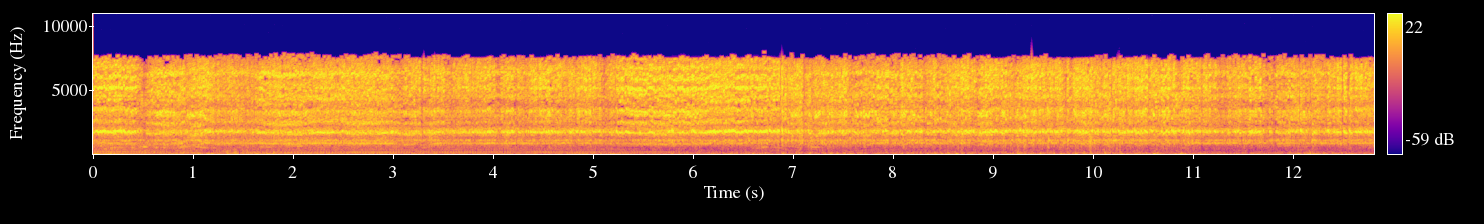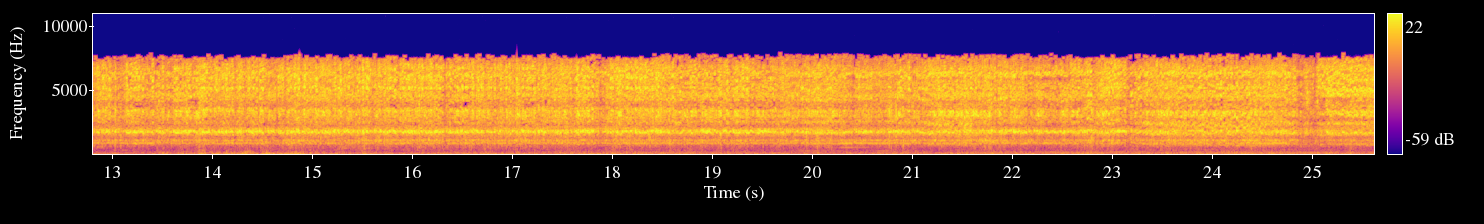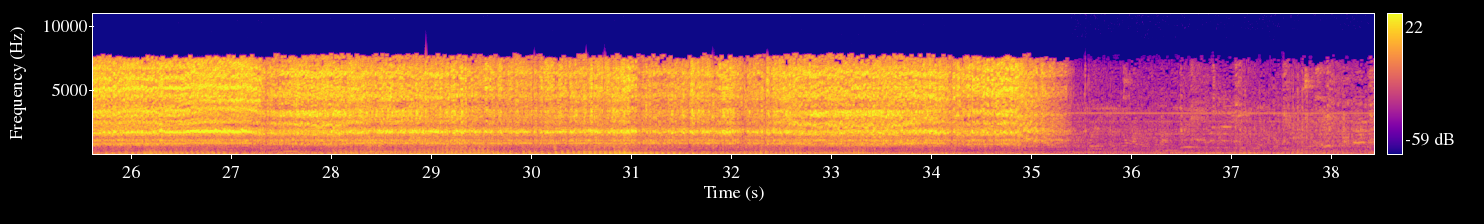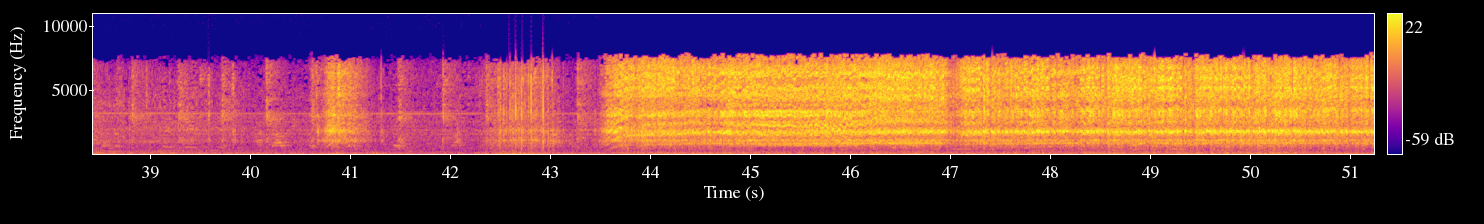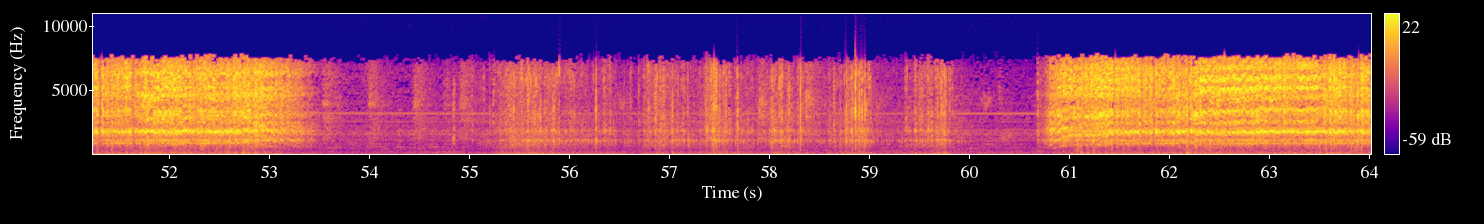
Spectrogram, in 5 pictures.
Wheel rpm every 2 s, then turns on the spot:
220, 230, 220, 220, 230, 230, 230, 230, 230, 230, 230, 230, 210, 220, 230, 240, 220, 110, 0, 0, 10, 50, 210, 220, 230, 230, 120, 10, 20, 20, 110, 230.
54-60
